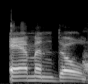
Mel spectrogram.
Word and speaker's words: Amendola: Mandela is I can't say his name Danny Amendola and Amendola thank you I think I can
